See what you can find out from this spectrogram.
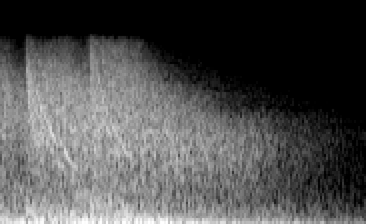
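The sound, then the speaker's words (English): Ship's guns firing as an admiral works the gun controls: two sweeping blasts over a loud, dense roar that slowly fades away. “She pulls up the controls and begins to fire.”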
